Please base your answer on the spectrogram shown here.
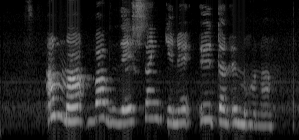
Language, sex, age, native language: Icelandic, male, 13, Icelandic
